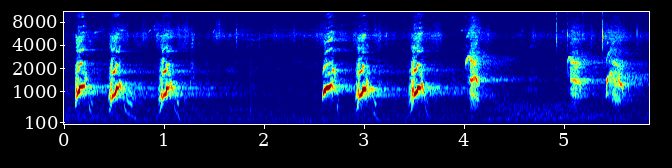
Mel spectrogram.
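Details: Squirrel dogs from a western Kentucky kennel barking up a tree while the handler calls them by name; loud barks repeat in groups of three, followed by a few looser barks at the close.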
